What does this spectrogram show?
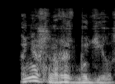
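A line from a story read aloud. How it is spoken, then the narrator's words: Plain. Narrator (Russian): сказал Баранов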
